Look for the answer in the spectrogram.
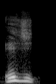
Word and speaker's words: Ed: エジっていうのがね ED ED と書いてエジって発音するんですよね。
